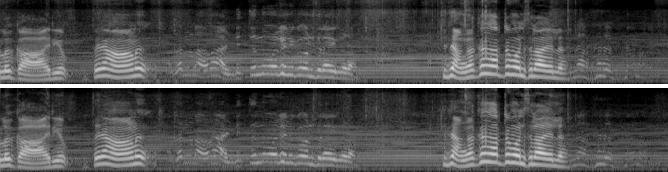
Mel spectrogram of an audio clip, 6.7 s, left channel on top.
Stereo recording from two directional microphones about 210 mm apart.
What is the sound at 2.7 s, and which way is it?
Speech, 45° left (ahead or behind).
